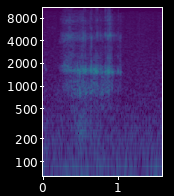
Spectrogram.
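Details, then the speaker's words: Sleeping child snoring and breathing through the mouth though not congested: a single harsh, hissing snore lasting under a second in a quiet room; snoring. "okay let's listen again you can hear snoring he's breathing through his mouth knows he's not congested"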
